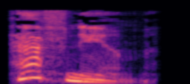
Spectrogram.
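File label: "hafnium", British English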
